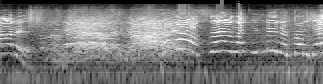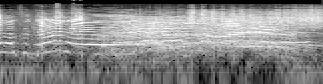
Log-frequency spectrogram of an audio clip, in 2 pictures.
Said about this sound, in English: … led the crowd in an affirmation. She invoked Oshun, a Yoruba goddess associated with motherhood, and ended with this chant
